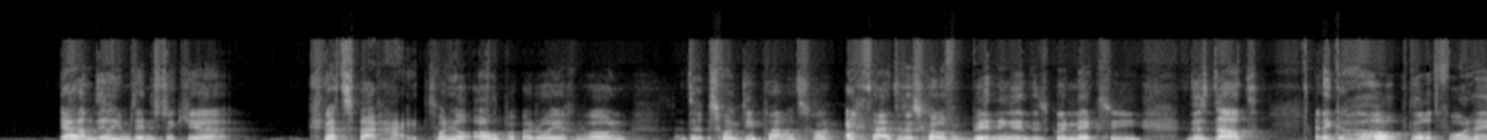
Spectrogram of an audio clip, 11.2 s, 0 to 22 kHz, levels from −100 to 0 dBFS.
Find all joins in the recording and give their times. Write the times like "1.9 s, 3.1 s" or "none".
3.3 s, 5.1 s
